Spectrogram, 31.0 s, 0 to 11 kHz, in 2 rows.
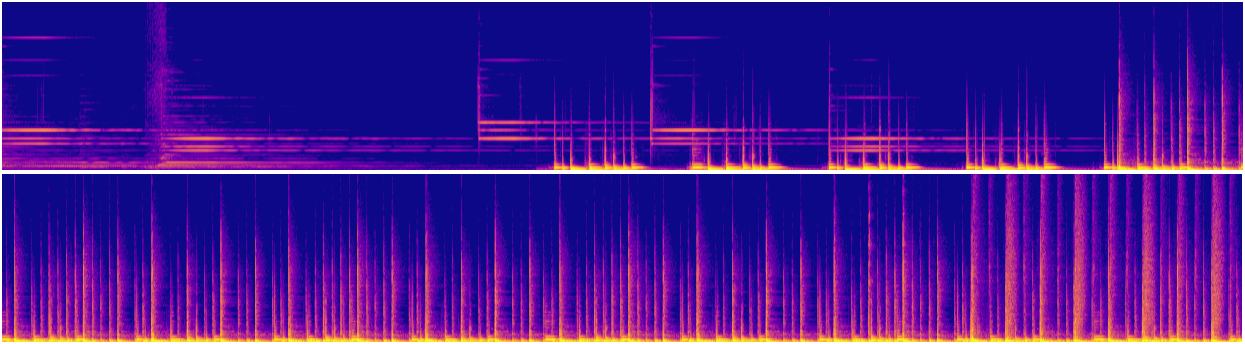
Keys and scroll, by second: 1.3 4, 3.2 F1, 3.4 F2, 7.2 4, 26.7 0, 27.0 Return, 27.2 0, 27.4 Return.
